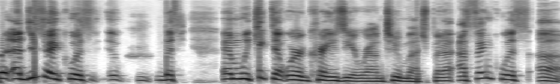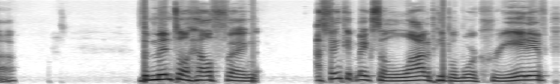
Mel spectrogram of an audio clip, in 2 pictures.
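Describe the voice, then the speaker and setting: A man's voice: high voice, expressive, normal speed, warm tone, dry recording. A man hosting a podcast in casual, conversational style. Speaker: podcast host. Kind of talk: casual chat.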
